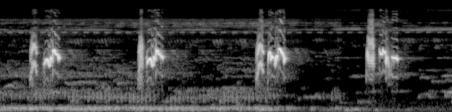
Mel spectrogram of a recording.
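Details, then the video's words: Captive sooty-headed bulbul (kutilang) lure bird calling to attract wild bulbuls: four short, bubbly two-part calls, a sharp note then a warbled phrase, about once a second, with a faint low hum underneath. "suara panggilan kutilang pikat"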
